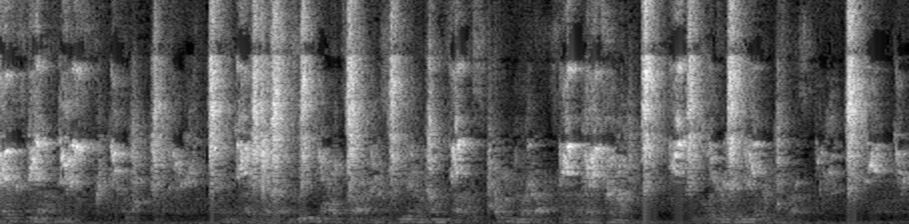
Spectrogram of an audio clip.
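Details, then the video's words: Several pet budgerigars chattering continuously: dense, scratchy, high chirps and squawks in quick bursts, rising and falling across nine seconds with hardly a pause. "Budgies / Parakeets / Wellensittiche"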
